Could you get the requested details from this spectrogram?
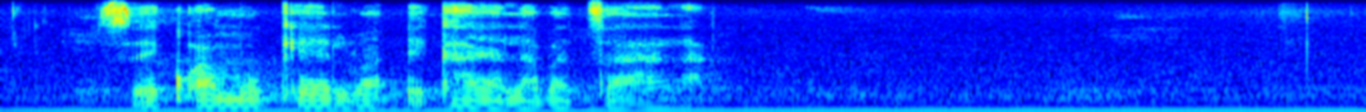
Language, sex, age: Swati, male, 19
